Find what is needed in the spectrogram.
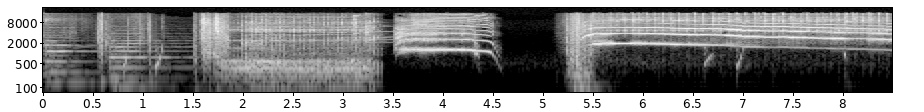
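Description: Cartoon soundtrack of music and sound effects. It opens with short musical stabs, then a loud, noisy growling stretch and a high cry that falls away. After a sudden half-second silence, a long high tone slides slowly downward.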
